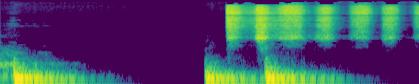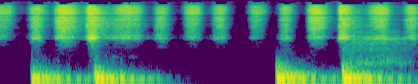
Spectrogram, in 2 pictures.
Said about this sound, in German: Je nachdem, über was du dir das gerade anhörst, hörst du vielleicht diesen Trommelrhythmus, der da läuft. Dum, dum, dum, dum, dum, dum.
